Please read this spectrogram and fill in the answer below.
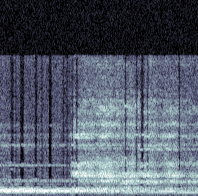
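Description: A single violin sustains a closing note that slides slowly downward in pitch and fades away, the other strings already silent.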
